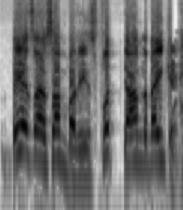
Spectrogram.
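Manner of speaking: high-pitched vintage broadcast call; old-timey race announcer. Pretend. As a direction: call the wreck like an old newsreel. Mimics old sped-up race broadcast.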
